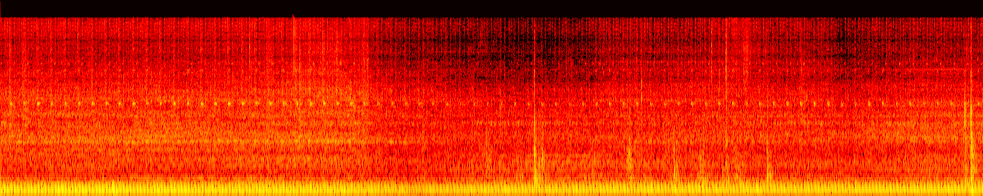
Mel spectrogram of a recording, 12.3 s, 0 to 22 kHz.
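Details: Warm 2016 Subaru WRX at idle, clutch pedal up: high, fast, even chirping that stops when the clutch is pressed an inch; greasing the slave cylinder boot didn't help; cause unconfirmed.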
